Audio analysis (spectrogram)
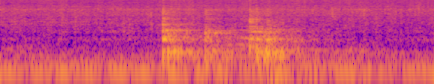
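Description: Sliced onions drop into hot oil for a fish curry, with a quiet sizzle broken by two short bursts of spoon scraping and stirring against the pan.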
